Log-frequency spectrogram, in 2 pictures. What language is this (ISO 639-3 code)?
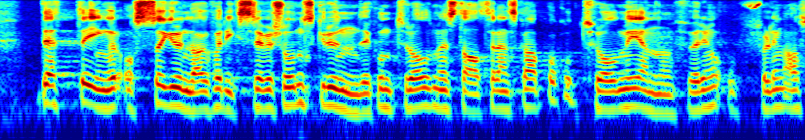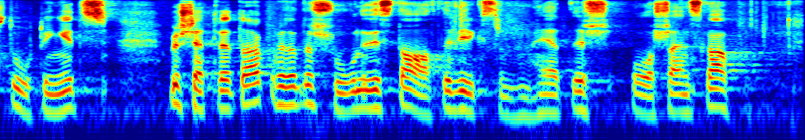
nor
